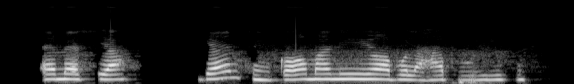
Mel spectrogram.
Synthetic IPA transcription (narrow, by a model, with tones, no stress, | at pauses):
e˦me˦sja˦ | ɡe˦n̩˦tɪ˨ŋ̩˨kɔ˨˦ma˦ni˦ɦi˦ɔ˦bʊ˦la˨ɦa˦pʊ˨ɾi˦fu˦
